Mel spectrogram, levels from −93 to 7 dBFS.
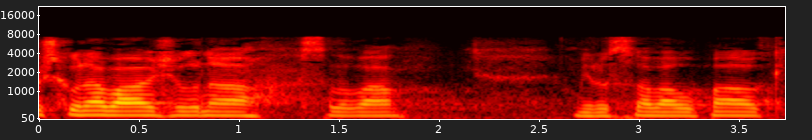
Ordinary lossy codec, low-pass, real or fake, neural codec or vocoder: MP3, 32 kbps; 7.2 kHz; fake; codec, 16 kHz, 4 kbps, X-Codec, WavLM features, trained on Multilingual LibriSpeech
